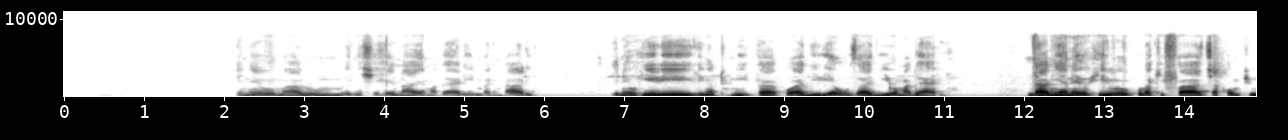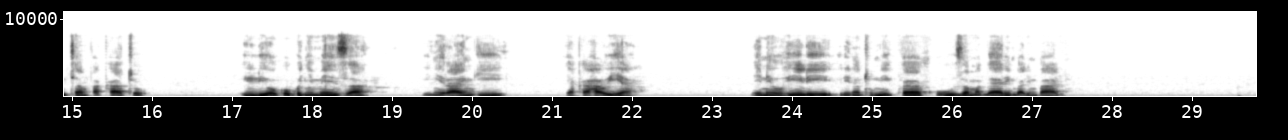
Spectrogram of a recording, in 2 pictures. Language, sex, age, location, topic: Swahili, male, 18-24, Dar es Salaam, finance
